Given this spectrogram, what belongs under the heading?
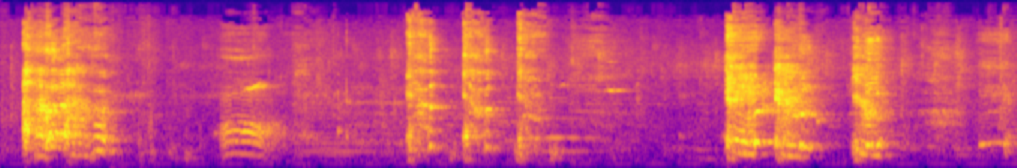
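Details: A child coughs repeatedly in quick bursts, about seven in under seven seconds, with little pause between them, unable to stop coughing: persistent cough.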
